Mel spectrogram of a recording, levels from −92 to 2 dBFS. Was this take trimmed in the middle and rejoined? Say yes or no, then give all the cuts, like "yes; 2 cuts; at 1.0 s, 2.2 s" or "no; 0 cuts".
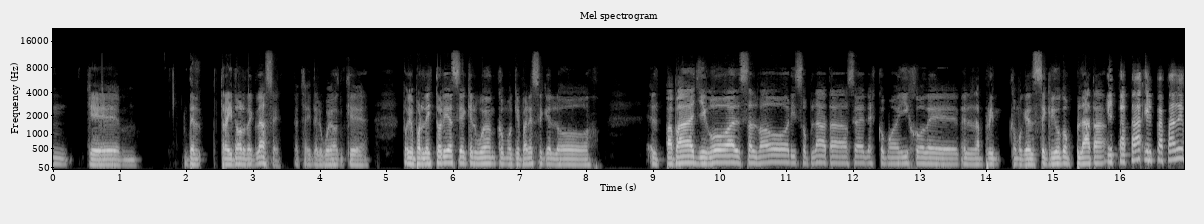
yes; 1 cut; at 13.6 s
